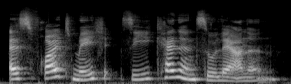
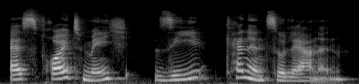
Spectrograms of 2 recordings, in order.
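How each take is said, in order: Both takes have the same delivery.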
